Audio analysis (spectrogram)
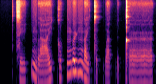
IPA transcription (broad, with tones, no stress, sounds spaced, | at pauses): t͡s iː˨˥ k̚ ɪ˨˩ ŋ l aː˨˥ j k ʊ˨˥ k̚ ŋ ɵ˥ ɥ ŋ ɐ˨ j t̪ ʊ˨ k̚ w ɐ˨ k̚ ɵ˨ t̚ kʰ œː˧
